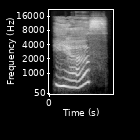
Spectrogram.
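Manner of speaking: high, loud hopeful question; excited, expectant squeak; eager cry. A narrator's reading. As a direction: burst out with sudden hope. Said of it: "Cinderella cried".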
